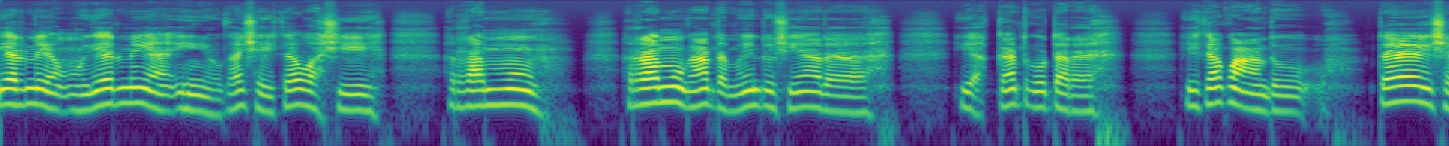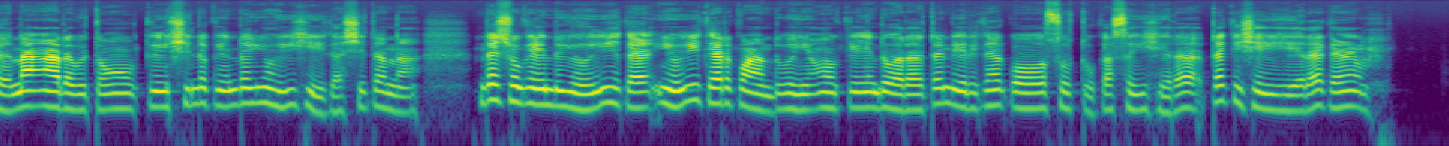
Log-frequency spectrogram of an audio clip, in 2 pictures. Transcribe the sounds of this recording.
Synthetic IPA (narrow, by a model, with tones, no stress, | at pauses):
je˦ɾnĩ˦jũ˨ʔũ˨je˦ɾnĩ˦ɲã˨i˧ɲũ˨ka˦ʃa˧i˧kã˦wa˨ʃi˧ɾa˦mũ˦ | ɾa˦mõ˦kã˦t̪a˨mĩ˦nd̪u˧ʃĩ˧˦ã˦ɾa˧ | ja˨kã˦t̪u˧ku˧t̪a˧ɾa˧i˧kã˦kʷã˧ʔã˨nd̪u˧˨t̪a˦˧ʃa˨nã˧ʔa˧ɾa˧βi˧t̪ũ˧ki˧ʃi˧nd̪o˦kĩ˧i˧nd̪o˦ɲũ˦˧i˦hi˧˨ka˧t͡ʃi˦t̪a˧nã˧˨a˧nd̪a˦t͡ʃũ˧ki˧i˧d̪u˧jũ˨˧i˦i˧ka˧ɲũ˧i˦kã˦ɾa˧kʷã˧˨a˨nd̪u˧βi˧ɲũ˧ũ˧kĩ˧nd̪u˧a˧ɾa˧t̪a˦nd̪i˧ɾi˧kã˦ko˧su˧t̪u˨ka˧sa˧i˧ɦi˨ɾa˦t̪a˦ki˧ʃi˧i˧hi˨ɾa˦kã˦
